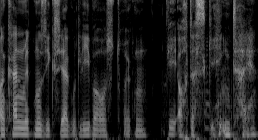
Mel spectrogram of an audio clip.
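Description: Speaking in a dark, mellow tone, a man keeps a monotone, flat intonation. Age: 30s. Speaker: podcast host and musician. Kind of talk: casual monologue. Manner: hesitant, many fillers. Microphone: studio dynamic mic.

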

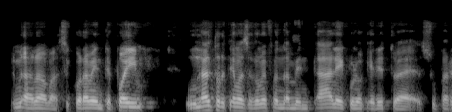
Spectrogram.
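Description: A man speaks at a fairly quick pace with fairly even intonation and a plain, everyday voice, recorded with a dry, close sound and no echo. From Italy, Liguria (Sanremo). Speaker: podcast host, headhunter. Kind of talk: casual interview.

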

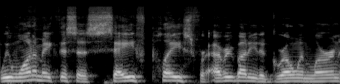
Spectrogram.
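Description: Here a man speaks at a moderate pace. His voice is fairly high. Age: 30s. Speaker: podcast host, business coach. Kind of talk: interview, casual chat. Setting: remote call. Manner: animated.

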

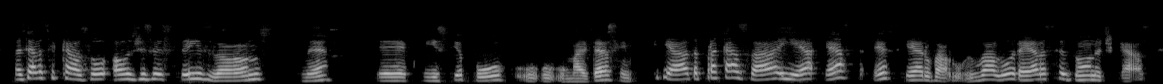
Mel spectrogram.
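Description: Her pitch is fairly high with very wide swings as this woman speaks at a fairly slow pace. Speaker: guest, aunt of the co-host. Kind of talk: casual chat.

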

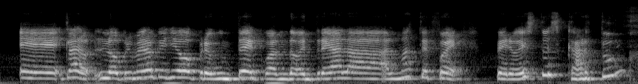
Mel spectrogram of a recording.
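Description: A woman with a high voice speaks at a fairly slow pace and with ordinary pitch variation, with audible room echo around her. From Málaga, Andalusia, Spain. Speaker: illustrator and YouTuber. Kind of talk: casual interview chat.

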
